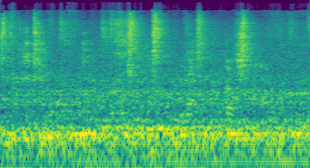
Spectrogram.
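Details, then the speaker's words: Whirlpool top-load inverter washing machine, noisy in wash and spin: a heavy, steady low rumble during spin. Failing gearbox, to be replaced; overloading is the usual cause. "Yan. So ibig sabihin guys pag ganyan yung tunog ng washing machine sira na yung gearbox niyan pagka dumadagungdong kapag umiikot no."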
